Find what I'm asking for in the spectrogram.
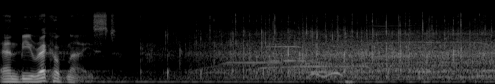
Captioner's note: applause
